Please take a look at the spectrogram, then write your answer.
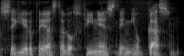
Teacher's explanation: la H no impide la formación de la sinalefa y por ende esto se convierte en una sola sílaba, porque la H es considerada como muda o que carece de sonido.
